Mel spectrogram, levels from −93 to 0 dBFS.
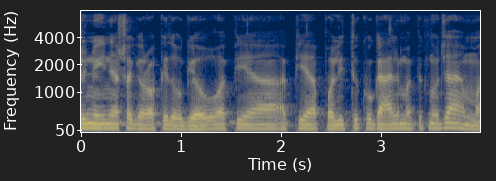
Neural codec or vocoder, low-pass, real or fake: none; 7.2 kHz; real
